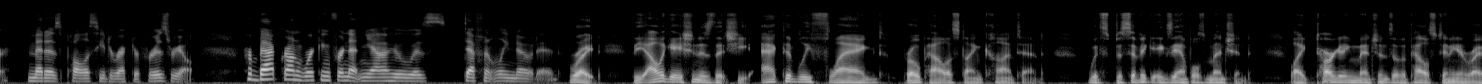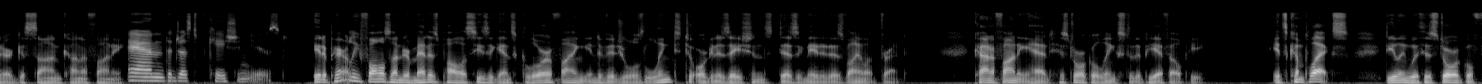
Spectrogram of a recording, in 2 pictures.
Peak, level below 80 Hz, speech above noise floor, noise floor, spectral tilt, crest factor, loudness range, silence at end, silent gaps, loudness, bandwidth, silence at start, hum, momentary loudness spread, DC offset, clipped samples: -6 dBFS; -40 dBFS; 38 dB; -63 dBFS; -5.5 dB/octave; 20 dB; 4 LU; 0 s; none; -26 LUFS; 12 kHz; 0 s; none; 11 LU; under 0.1%; under 0.1%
